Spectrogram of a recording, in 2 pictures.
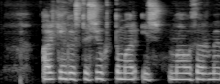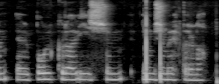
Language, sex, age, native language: Icelandic, male, 13, Icelandic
